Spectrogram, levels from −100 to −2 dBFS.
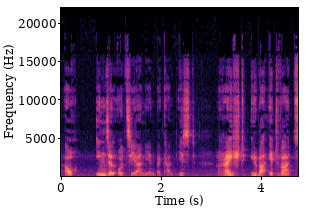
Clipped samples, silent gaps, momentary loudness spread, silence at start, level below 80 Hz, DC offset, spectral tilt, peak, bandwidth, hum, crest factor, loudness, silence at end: under 0.1%; none; 19 LU; 0.05 s; -72 dBFS; under 0.1%; -2 dB/octave; -8 dBFS; 19 kHz; none; 24 dB; -28 LUFS; 0 s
